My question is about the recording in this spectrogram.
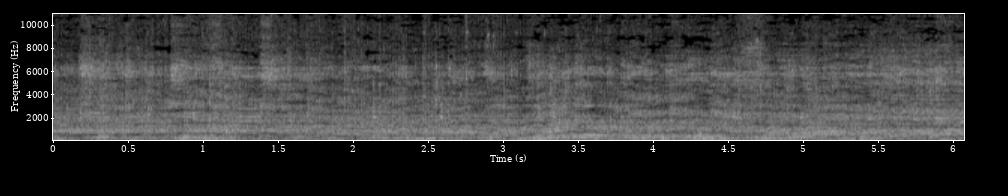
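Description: Tractor diesel engine running under load while driving a soil-loading trolley through its PTO shaft, with the trolley's elevator scooping and lifting soil; a steady, continuous machine noise.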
